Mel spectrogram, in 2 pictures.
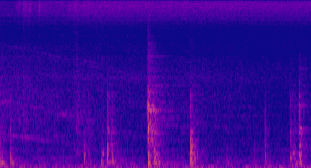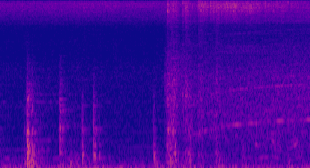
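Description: Irregular metal knocks and clinks as a wrought-iron gate is lowered onto the hinge pins of its post, brass bushings in the hinges, while it is worked into place; the loudest knock comes about two seconds in. A steady faint hiss runs underneath.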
